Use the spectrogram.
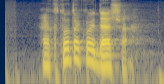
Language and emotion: Russian, neutral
